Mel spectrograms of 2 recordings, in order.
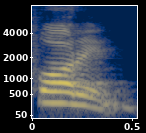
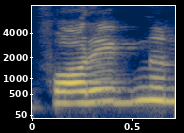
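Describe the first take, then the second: First: Said in the usual way. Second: फॉरेग्न with a hard g before n; mispronounced foreign. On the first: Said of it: "क्या pronounce करेंगे इसको". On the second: Shown as a demonstration. Teacher showing what not to say, फॉरेग्न with g sounded. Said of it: "नहीं बोलेंगे हम".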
